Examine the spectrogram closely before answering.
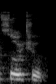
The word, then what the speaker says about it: shochu: Sake and shochu, correct.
